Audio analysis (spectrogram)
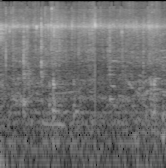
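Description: Red bell pepper being stirred in a frying pan while cooking ginataang alimango, a soft steady sizzle broken by light, repeated spatula scrapes and taps.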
